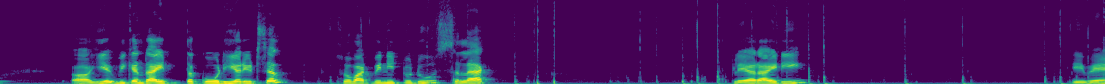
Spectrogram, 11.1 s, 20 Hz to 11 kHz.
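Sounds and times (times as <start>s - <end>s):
faint low hum: 0.0s - 11.0s
keyboard keystroke clicks: 3.0s - 11.0s.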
